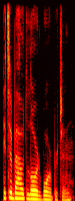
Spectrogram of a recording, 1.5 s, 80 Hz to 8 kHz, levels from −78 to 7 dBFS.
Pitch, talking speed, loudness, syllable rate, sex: 170 Hz, 160 wpm, -15 LUFS, 5.2 syllables/s, female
